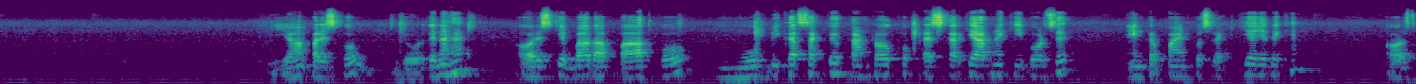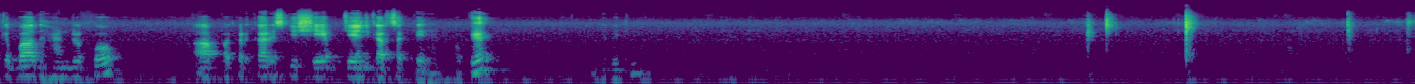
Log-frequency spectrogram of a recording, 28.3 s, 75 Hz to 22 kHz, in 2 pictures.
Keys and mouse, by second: 0.0 click, 2.7 click, 4.0 space, 4.1 click, 11.0 ctrl+click, 14.5 ctrl+click, 17.8 ctrl+click, 21.2 ctrl+click, 23.7 ctrl+click, 25.2 space, 25.4 click, 26.9 ctrl+click.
